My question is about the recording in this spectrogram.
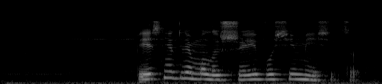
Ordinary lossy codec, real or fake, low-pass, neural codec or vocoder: none; real; none; none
